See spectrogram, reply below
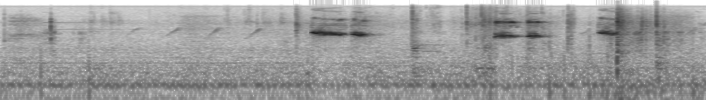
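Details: Pet male Meyer's parrot indoors, beating up and attacking his stuffed toy bird: several short, clear whistled notes of steady pitch, some paired, with a few rising at the end, mixed with scuffling and flapping clicks.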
